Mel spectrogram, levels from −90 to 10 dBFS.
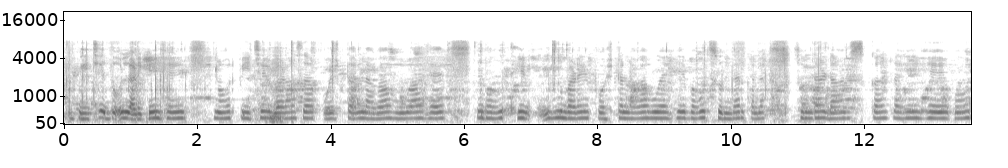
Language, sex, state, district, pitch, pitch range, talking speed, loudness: Hindi, female, Maharashtra, Nagpur, 215 Hz, 210-225 Hz, 130 wpm, -42 LUFS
